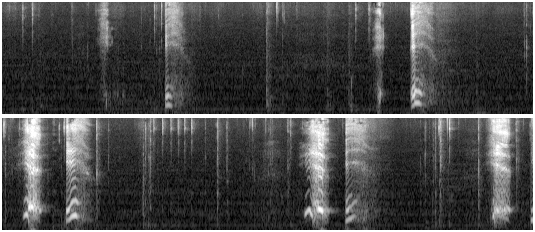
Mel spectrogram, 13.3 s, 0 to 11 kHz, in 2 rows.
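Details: Short voiced hiccup sounds from a female streamer, recurring irregularly at about 17 a minute, with faint keyboard clicking in the background; hiccups.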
